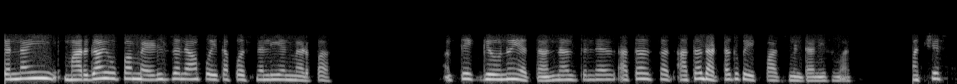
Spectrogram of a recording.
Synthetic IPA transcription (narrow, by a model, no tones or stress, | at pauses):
k̪ənnaɦimaɾɡãjupãmeld͡zaljaãpojt̪ãpəɾsnəlijenmɛɭpa | t̪ek̚ɡʱewnujɛt̪ãnad͡zaljaa̰t̪ãsaat̪ãd̪ʱaʈːat̪̬ukaipat͡smeɳʈanisuma̰ɾ | mat̪ːɕe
